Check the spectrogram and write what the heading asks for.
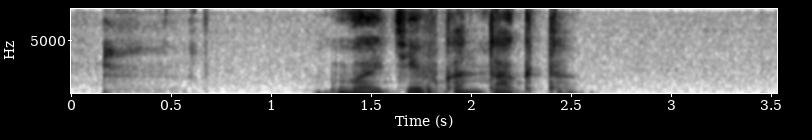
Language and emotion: Russian, neutral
